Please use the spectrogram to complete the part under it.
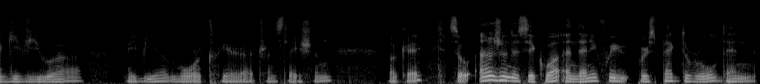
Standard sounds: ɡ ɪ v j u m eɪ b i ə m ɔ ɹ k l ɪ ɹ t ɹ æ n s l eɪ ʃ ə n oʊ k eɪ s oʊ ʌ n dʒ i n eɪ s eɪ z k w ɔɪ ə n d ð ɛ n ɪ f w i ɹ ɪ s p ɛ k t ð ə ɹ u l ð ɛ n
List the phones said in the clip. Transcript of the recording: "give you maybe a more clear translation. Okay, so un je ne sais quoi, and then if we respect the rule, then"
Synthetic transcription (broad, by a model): ɡ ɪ v j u m eɪ b i ə m ɔ ɹ k l ɪ ɹ t ɹ æ n s l eɪ ʃ ə n oʊ k eɪ s oʊ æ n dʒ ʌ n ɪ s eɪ k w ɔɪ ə n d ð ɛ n ɪ f w i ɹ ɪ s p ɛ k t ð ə ɹ u l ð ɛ n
